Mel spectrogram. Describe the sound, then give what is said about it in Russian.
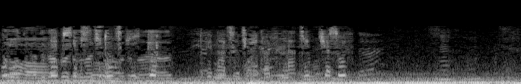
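A car drives along Oktyabrskaya Street with a steady engine hum and road rumble. People talk over the constant noise. “И поехали. Видимо, по Октябрьской улице едем.”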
